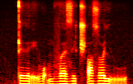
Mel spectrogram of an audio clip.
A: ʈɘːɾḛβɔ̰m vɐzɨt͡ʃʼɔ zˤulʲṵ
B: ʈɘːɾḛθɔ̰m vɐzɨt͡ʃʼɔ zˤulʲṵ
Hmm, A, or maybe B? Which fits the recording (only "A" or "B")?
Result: A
